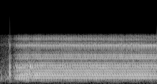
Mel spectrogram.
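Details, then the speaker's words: Voice Of Music (VM) model 270AV 1975 solid-state classroom record player with IC amplifier: touching the amp input gives a sudden loud steady buzz with rich hum, so the amp works and the fault lies before it; tonearm wires found broken. "we get a buzz. So, that tells us that our trouble is somewhere between the cartridge holder and right here."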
